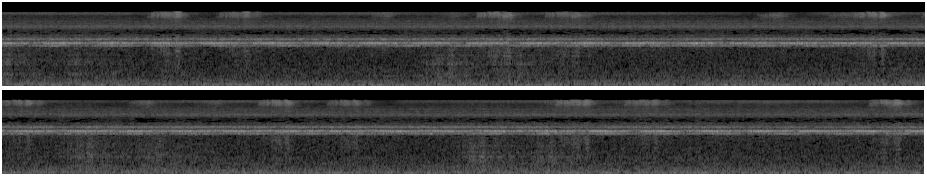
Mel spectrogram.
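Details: At the beach, a cricket keeps up an unbroken shrill trill, even in pitch throughout, with faint higher flickers recurring every second or two over a quiet hiss.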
